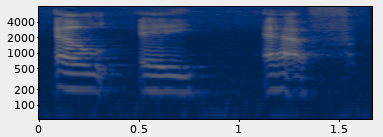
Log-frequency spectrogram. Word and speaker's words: laugh: after centuries of simplification it is pronounced like LAF laughs so we've got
